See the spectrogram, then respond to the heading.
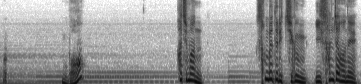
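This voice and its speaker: A woman's voice: on the low side, sing-song, slow, pauses often, a little mellow, faint music behind, voice pushed up. A man voicing a frightened young female college student who pleads and insists. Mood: bewildered.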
